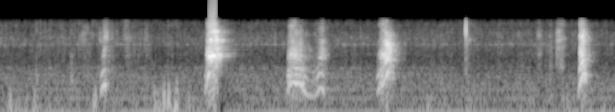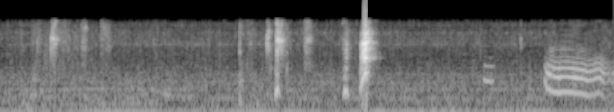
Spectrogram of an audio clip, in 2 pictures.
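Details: Tobi the dog confronting a Sriracha bottle: scattered loud single barks and yips spaced a second or more apart, ending with a drawn-out, wavering whine as the barking fades.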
